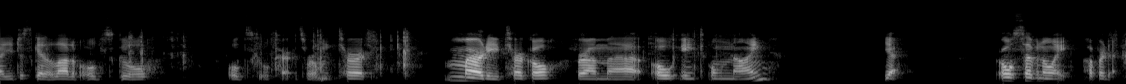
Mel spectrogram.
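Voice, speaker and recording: A man's voice: mid-range voice, lo-fi sound, a little hiss or hum. A man with a stuffed-up nose, casually talking through a hockey card pack opening, with lots of uh fillers. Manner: rambling, lots of "uh" fillers, naming cards as he goes.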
